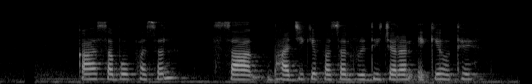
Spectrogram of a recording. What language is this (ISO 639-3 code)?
hne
